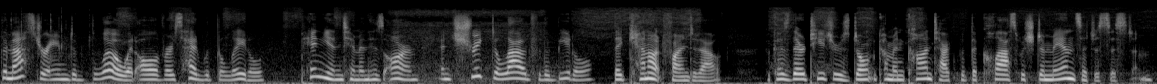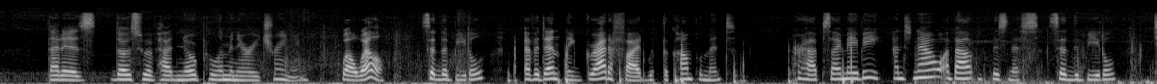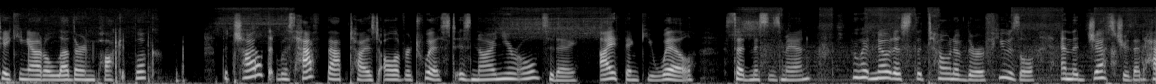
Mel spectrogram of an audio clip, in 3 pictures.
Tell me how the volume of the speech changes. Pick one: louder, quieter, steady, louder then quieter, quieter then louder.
steady.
